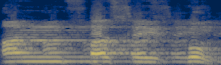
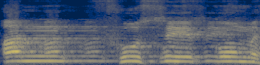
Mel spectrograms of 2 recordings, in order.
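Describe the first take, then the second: First: The vowel after the f is a. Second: The vowel after the f is u. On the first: "فا کے اوپر زبر" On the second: "فا کے اوپر پیش"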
